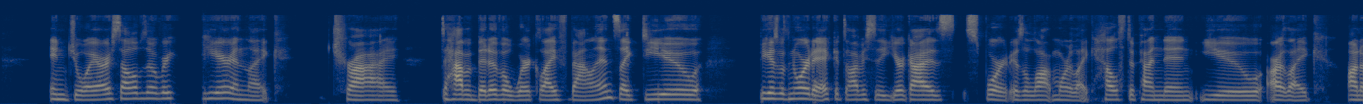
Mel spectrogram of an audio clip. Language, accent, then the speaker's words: English; Canada; moved away as an adult; also born or lived in Colorado; being a Canadian living over here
